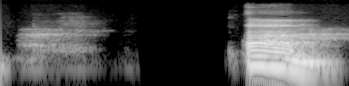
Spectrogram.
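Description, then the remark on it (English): A dog gives one loud, harmonic bark that slides downward in pitch, preceded by a faint breathy huff and a short silence. “Sorry, my dogs are barking in the background.”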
